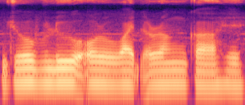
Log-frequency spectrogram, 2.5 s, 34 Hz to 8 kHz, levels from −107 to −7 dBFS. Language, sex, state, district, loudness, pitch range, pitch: Hindi, male, Arunachal Pradesh, Longding, -15 LUFS, 100-110 Hz, 105 Hz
